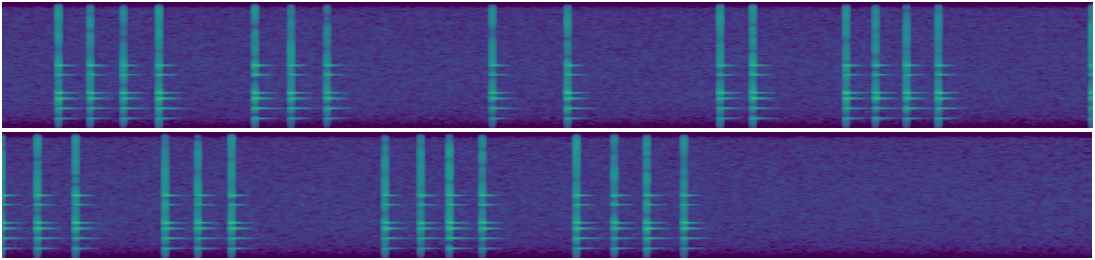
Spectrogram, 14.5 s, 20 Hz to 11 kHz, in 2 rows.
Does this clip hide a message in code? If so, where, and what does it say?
Yes: tap code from 0.4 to 12.1 s, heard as taps on a metal pipe, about 4 knocks a second. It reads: SAINT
